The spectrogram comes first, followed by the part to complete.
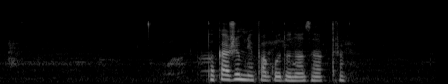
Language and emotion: Russian, neutral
